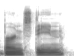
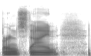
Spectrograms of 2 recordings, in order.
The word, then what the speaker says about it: Bernstein: I think that's how you pronounce, not Bernstein, Bernstein.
